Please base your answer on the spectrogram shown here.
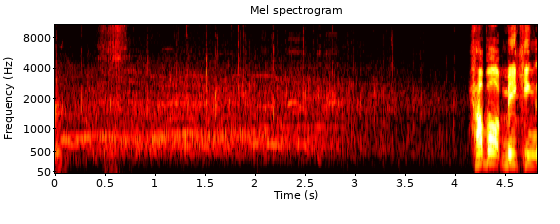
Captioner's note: cheers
